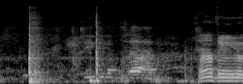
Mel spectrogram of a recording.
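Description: A sharp knock about a quarter of a second in, a lighter knock near the one-second mark, then a high-pitched voice calling out briefly.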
